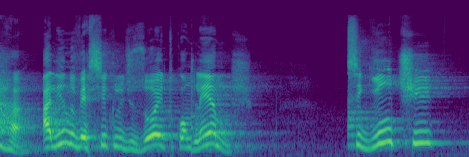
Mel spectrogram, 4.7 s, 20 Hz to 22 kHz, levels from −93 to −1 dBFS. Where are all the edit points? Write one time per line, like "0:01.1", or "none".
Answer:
0:01.9
0:03.5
